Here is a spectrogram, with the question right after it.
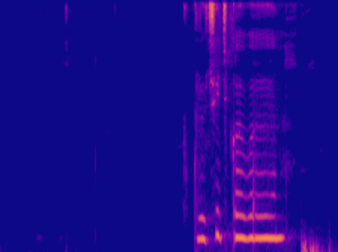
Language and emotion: Russian, neutral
